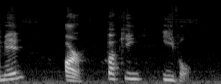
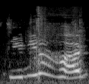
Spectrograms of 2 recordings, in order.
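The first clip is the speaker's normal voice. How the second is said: sweet offer; 9 semitones higher than usual. Retold or imitated. Kind doctor offering the patient a hug, sweet and higher. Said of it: "And she goes".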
